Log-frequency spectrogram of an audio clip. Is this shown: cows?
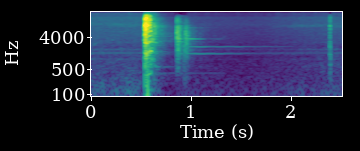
no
